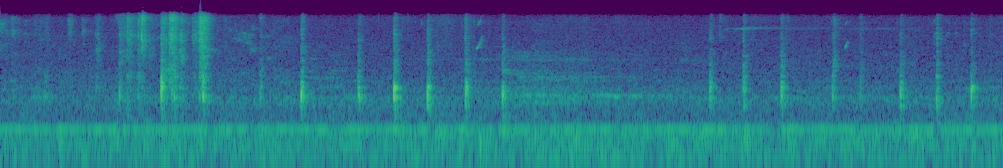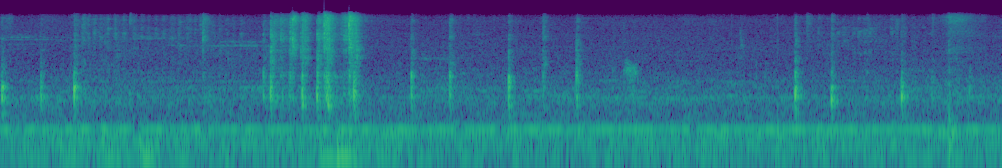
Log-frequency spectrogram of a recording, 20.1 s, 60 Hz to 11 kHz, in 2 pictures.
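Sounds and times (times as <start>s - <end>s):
hen pecking at grains: 0.0s - 5.2s, 7.1s - 16.4s.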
